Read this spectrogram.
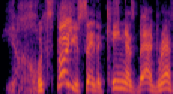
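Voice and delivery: high, loud indignant scolding; lion king scolding the goat. Acted. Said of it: "He goes".

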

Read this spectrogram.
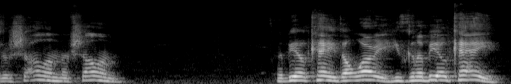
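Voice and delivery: lady on the balcony reassuring the rabbi; reassuring call. Retold or imitated. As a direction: call down to soothe him. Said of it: "calls out and says".

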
